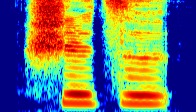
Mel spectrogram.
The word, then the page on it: 师资: shī zī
